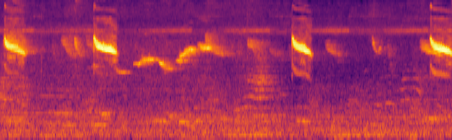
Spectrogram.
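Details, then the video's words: White-eye giving loud, high descending whistles, three strong notes spaced irregularly, while quieter high chirps and slurred notes from other birds fill the gaps. "Tiếng Chim Khuyên Làm náo loạn cả giàn"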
